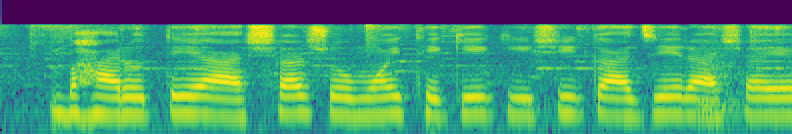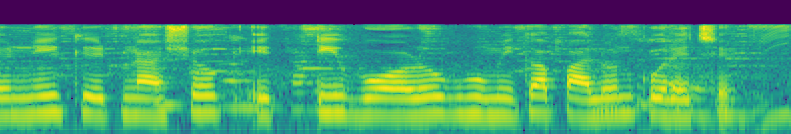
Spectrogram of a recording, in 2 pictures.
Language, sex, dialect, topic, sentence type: Bengali, female, Standard Colloquial, agriculture, statement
